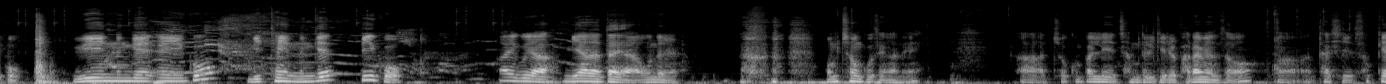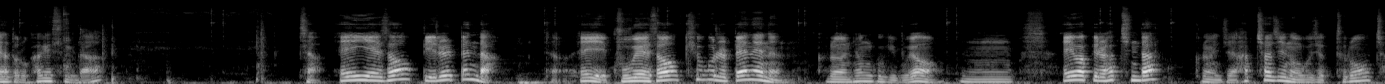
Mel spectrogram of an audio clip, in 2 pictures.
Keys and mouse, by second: 8.5 alt+click, 13.0 alt+right click, 13.5 alt+middle click, 14.0 alt+click, 25.6 alt+click.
